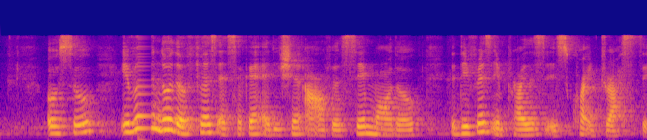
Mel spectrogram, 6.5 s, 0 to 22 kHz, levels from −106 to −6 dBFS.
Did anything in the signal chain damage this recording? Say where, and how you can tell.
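Yes. Call audio freeze from 1.38 to 1.53 s. A fading buzz fills the gap, likely an emptied jitter buffer. Audio resumes 127 ms late, intact.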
